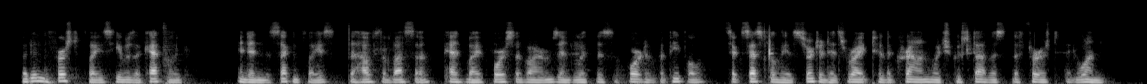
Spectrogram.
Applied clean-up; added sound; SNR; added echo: neural mask model DeepFilterNet 3.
